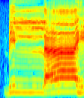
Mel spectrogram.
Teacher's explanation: جہاں پر لفظ اللہ سے پہلے پیش ہو یا زبر ہو تو لفظ اللہ کو موٹا کر کے پڑھیں گے، یہاں پر زیر ہے تو باریک کر کے پڑھیں گے ، بالام زیر، باللام کڑا زبر لا، ہا زیر ہے، باللہ،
